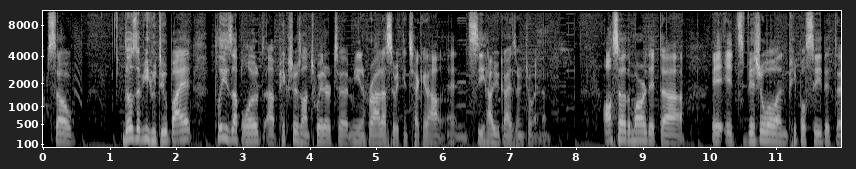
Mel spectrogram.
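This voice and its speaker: A man giving a live product presentation as a game producer, speaking in a relaxed way full of "uh"s. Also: creaky. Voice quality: calls his own voice high. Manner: relaxed, filler-heavy speech with many "uh"s.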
